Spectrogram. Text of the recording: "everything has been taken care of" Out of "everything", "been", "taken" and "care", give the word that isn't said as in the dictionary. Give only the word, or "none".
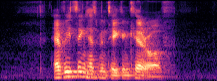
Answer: none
